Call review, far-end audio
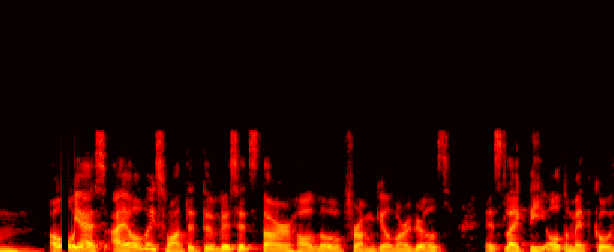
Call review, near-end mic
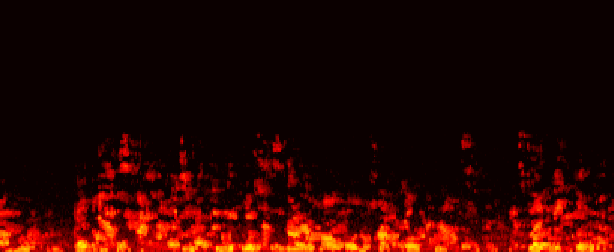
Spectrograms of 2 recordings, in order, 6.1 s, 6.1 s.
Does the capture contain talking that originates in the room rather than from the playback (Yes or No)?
No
